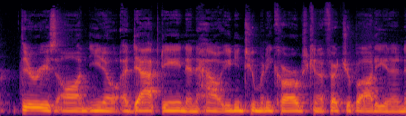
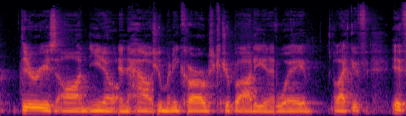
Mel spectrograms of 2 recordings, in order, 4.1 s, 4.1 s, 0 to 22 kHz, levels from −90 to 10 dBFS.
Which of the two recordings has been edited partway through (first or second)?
second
